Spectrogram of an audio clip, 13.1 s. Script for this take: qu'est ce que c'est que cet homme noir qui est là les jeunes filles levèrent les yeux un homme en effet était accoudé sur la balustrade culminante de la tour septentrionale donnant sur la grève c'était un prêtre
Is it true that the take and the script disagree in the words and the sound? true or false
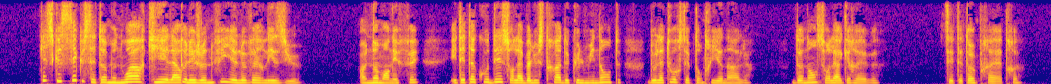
false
